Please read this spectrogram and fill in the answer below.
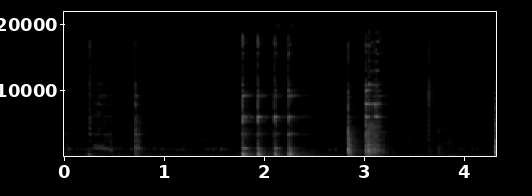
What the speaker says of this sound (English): let me give it a little mix first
